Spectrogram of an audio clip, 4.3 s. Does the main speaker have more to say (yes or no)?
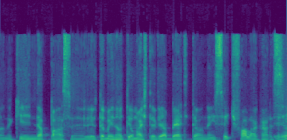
no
